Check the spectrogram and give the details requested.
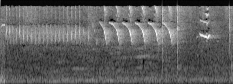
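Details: Bornean white-rumped shama in full song: a fast series of about twenty quick repeated chips, then six loud downward-swept whistled notes, followed by a sharp high note, over a faint low hum.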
